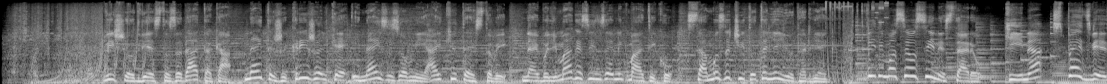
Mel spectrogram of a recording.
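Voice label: croatian female commercial, voice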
